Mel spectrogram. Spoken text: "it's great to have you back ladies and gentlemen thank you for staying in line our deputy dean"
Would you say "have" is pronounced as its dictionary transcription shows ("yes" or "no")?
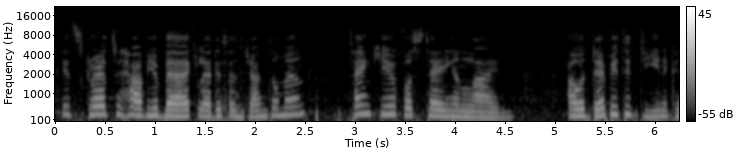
yes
